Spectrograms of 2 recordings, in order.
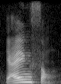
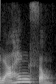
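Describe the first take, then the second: First: The middle h sound is weakened or dropped. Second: The middle h sound is clearly pronounced. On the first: This is how most people casually say it. The speaker calls it wrong. "이렇게 많이 얘기하죠" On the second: It sounds refined and polished. The speaker calls it right. "신경 써서 발음해주면 굉장히 고급스럽게 들립니다"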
